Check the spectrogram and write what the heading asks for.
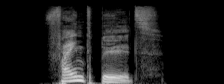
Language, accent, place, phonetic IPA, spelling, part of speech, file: German, Germany, Berlin, [ˈfaɪ̯ntˌbɪlt͡s], Feindbilds, noun, De-Feindbilds.ogg
- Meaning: genitive singular of Feindbild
